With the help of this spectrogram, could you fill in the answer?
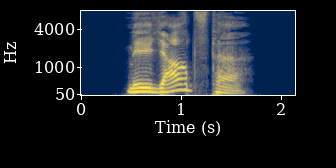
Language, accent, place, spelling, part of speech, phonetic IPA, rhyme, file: German, Germany, Berlin, milliardster, adjective, [mɪˈli̯aʁt͡stɐ], -aʁt͡stɐ, De-milliardster.ogg
- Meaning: inflection of milliardste: 1. strong/mixed nominative masculine singular 2. strong genitive/dative feminine singular 3. strong genitive plural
